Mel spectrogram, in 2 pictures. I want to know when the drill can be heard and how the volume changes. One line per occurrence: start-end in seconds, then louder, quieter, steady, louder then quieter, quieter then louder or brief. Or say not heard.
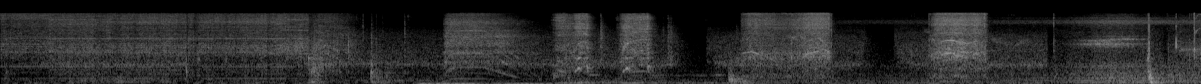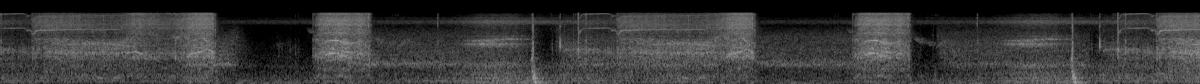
0.0-23.9 louder.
